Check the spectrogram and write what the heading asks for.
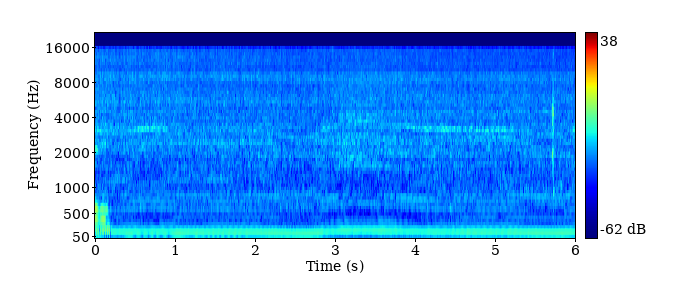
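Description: Chainsaw running steadily while cutting a log, its pitch rising slightly about three seconds in.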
